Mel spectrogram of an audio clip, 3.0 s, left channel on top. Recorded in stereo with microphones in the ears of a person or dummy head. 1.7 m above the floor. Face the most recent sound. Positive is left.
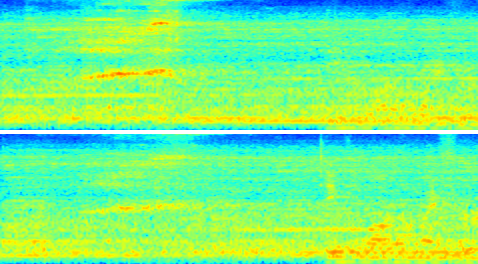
turn(degrees=-60)  # may be behind; listen again after turning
